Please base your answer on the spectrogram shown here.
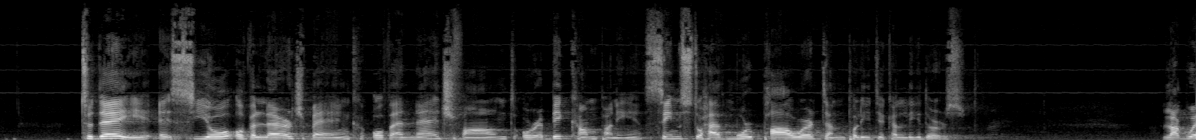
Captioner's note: speaking non-english language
